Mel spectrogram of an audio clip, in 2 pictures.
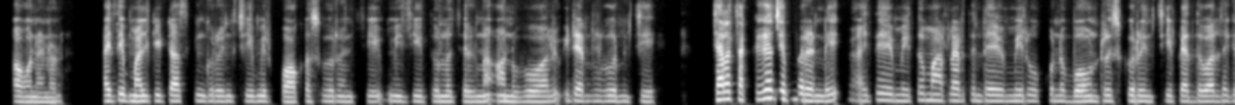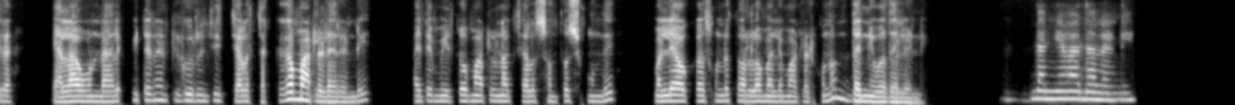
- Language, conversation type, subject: Telugu, podcast, మల్టీటాస్కింగ్ చేయడం మానేసి మీరు ఏకాగ్రతగా పని చేయడం ఎలా అలవాటు చేసుకున్నారు?
- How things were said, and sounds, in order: in English: "మల్టీటాస్కింగ్"; in English: "ఫోకస్"; other background noise; in English: "బౌండరీస్"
